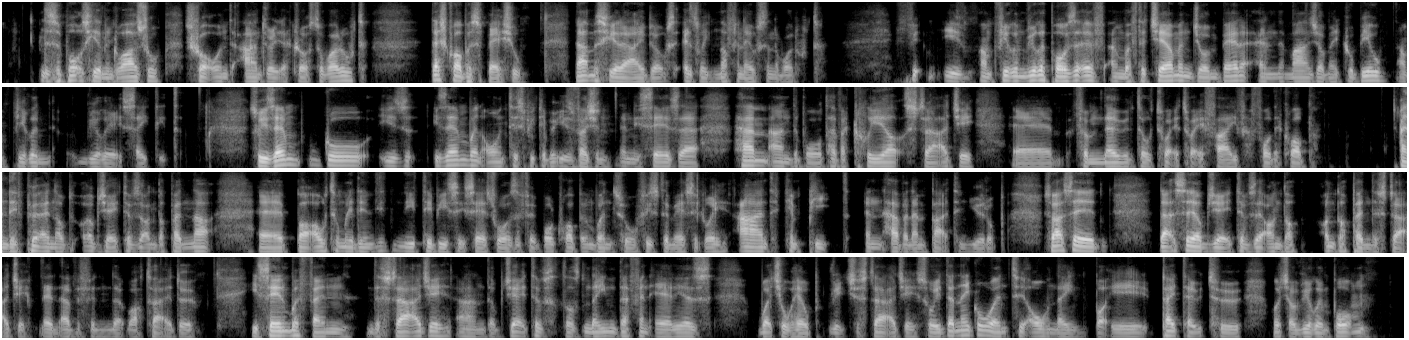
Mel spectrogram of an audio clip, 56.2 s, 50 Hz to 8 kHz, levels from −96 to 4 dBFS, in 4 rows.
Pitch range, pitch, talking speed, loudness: 95-110 Hz, 100 Hz, 175 wpm, -26 LUFS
